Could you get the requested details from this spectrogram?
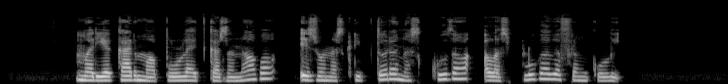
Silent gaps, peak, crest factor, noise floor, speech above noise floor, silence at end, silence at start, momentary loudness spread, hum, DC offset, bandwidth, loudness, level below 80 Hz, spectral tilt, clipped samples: none; -2 dBFS; 20 dB; -67 dBFS; 48 dB; 1.1 s; 0.75 s; 10 LU; none; under 0.1%; 11 kHz; -20 LUFS; -72 dBFS; -6 dB/octave; under 0.1%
